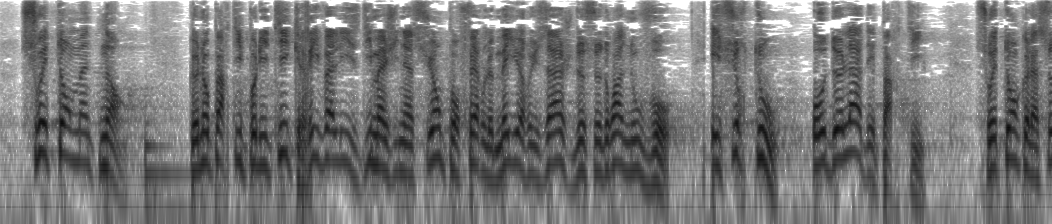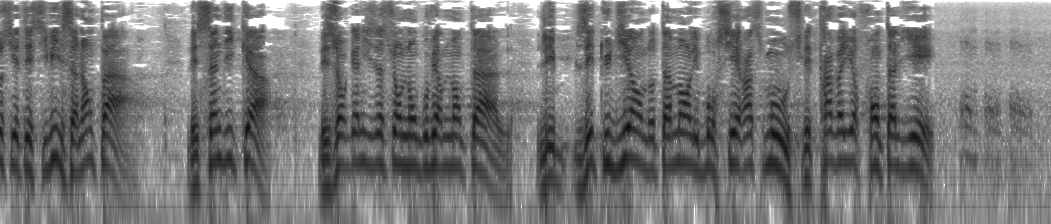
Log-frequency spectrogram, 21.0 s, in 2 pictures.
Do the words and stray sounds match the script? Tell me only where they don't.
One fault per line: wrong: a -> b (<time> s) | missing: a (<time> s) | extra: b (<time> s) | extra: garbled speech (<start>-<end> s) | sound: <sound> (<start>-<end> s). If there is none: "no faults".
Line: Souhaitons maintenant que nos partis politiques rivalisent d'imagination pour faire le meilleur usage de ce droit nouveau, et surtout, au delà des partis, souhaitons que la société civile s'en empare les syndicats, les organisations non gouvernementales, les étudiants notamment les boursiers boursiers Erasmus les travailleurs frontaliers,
missing: boursiers (17.9 s)
sound: laugh (20.1-20.8 s)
